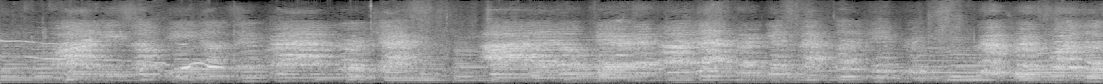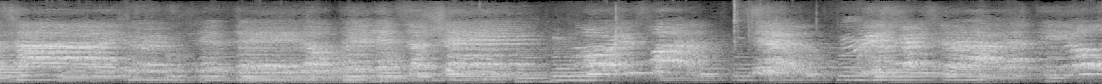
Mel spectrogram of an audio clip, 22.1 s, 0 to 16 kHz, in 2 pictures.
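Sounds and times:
children's choir singing: 0.0 - 22.0.

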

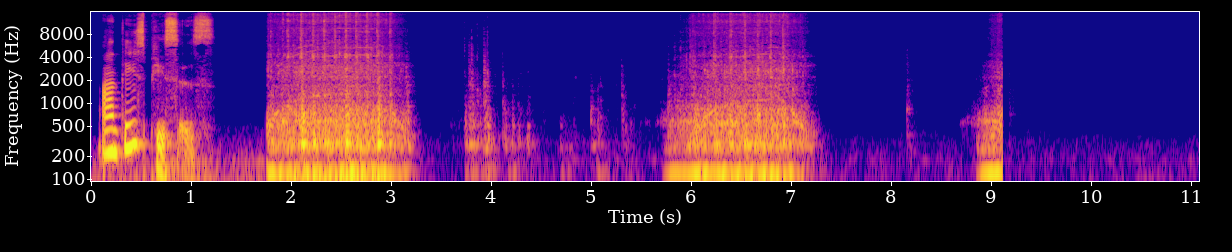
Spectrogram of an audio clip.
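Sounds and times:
sewing machine stitching: 1.8 - 4.3, 5.7 - 7.3, 8.8 - 9.2.

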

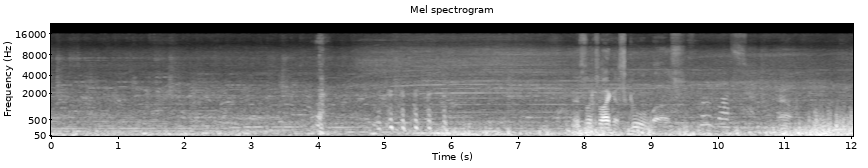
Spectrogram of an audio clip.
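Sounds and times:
motor rumbling: 0.0 - 12.0
falling-pitch laughs: 4.8 - 6.1.

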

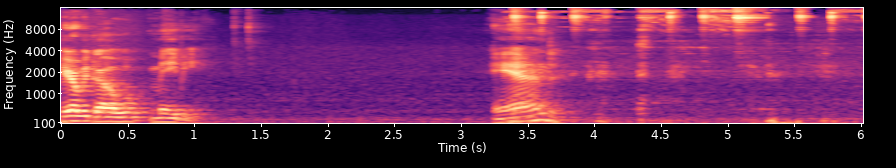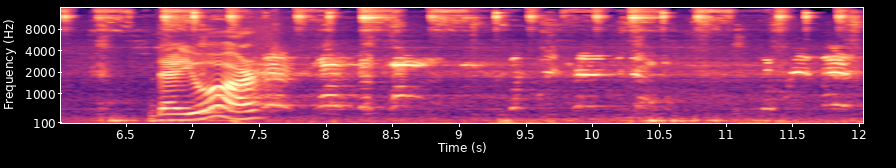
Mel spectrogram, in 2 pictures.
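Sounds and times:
computer mouse clicks: 1.3 - 1.6.

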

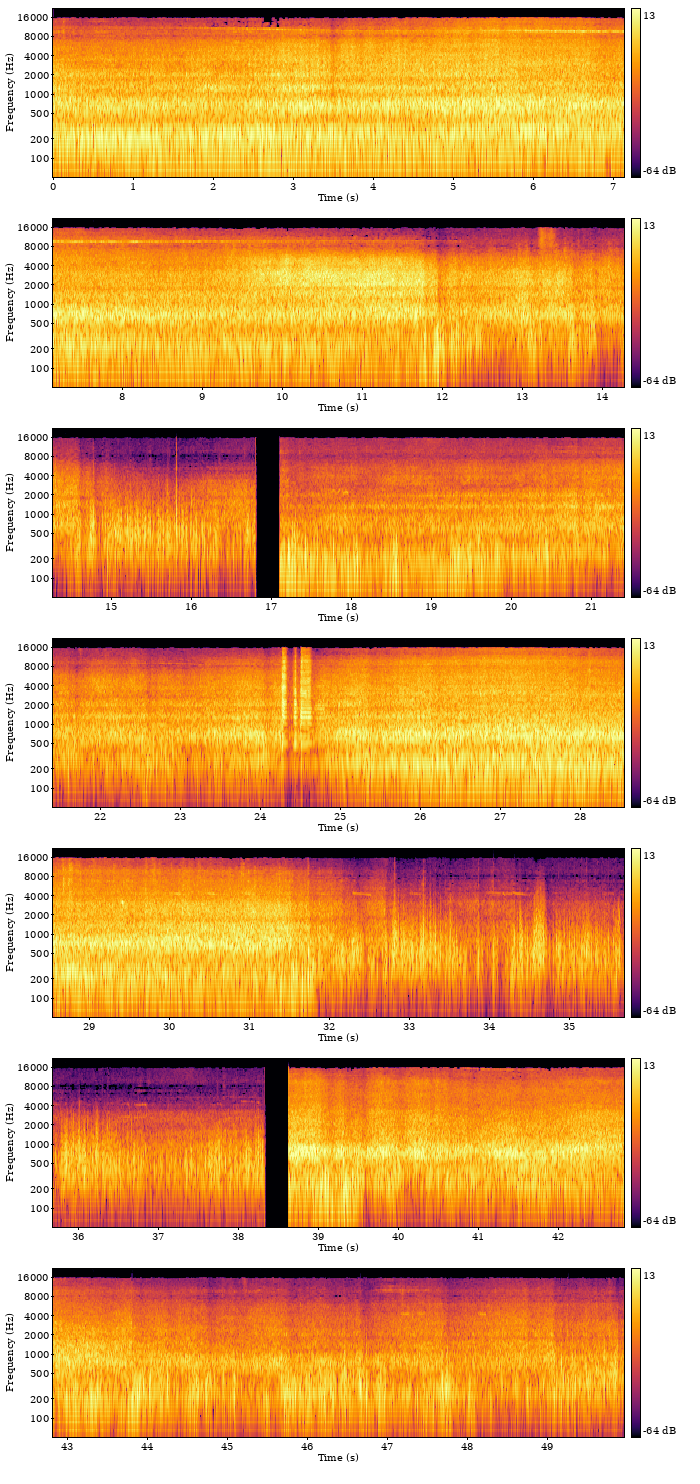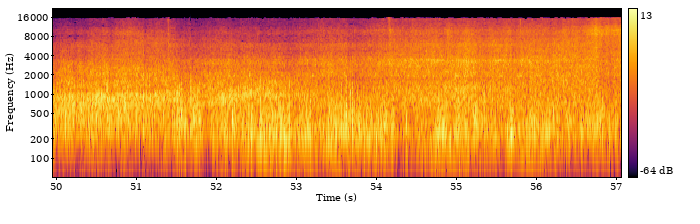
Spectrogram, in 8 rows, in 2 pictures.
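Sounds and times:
trucks passing on highway: 0.0 - 57.0.

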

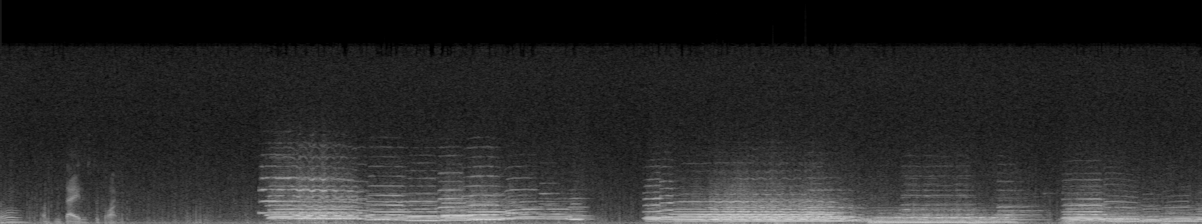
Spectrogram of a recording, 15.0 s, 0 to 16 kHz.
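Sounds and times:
swing band reeds and brass: 8.0 - 15.0.

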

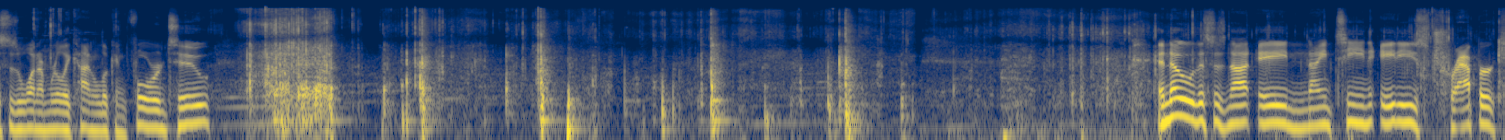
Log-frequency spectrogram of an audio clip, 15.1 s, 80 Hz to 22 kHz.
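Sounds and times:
packing tape ripping: 2.2 - 12.9, 14.1 - 15.0
cardboard flaps knocking and crinkling: 3.8 - 9.2.

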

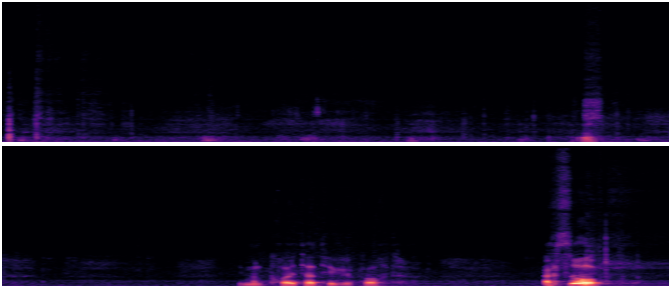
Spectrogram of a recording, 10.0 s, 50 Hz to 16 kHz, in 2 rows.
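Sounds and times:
faint footsteps: 0.0 - 6.3.

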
